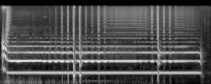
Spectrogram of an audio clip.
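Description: Hunting horn blown in one long held note that slides down into pitch at the start, holds steady for about four seconds with a couple of brief wavers, and cuts off suddenly.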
